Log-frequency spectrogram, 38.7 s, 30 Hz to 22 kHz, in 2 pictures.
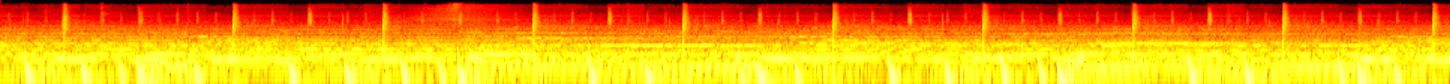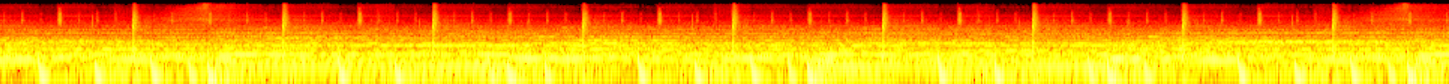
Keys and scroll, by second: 0.6 ctrl+z, 2.2 ctrl+z, 3.9 z, 5.2 z, 5.9 z, 7.4 z, 8.5 ctrl+z, 11.6 ctrl+z, 14.4 s, 24.5 ctrl+s, 37.2 ctrl+alt+z.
